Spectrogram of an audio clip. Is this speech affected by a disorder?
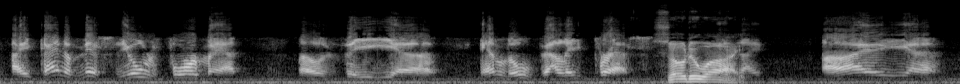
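Yes: Parkinson's disease; on medication.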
